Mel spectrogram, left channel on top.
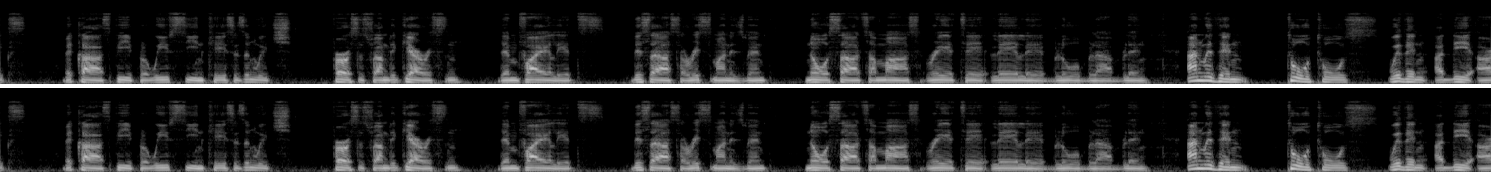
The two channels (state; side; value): identical; both; correlation 1.00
